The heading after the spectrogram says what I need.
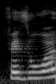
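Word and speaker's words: feijoa: का होता है और इसे कहते हैं फेजुआ यानी कि फेंजोआ, इसका प्रोनाउंसिएशन है।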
